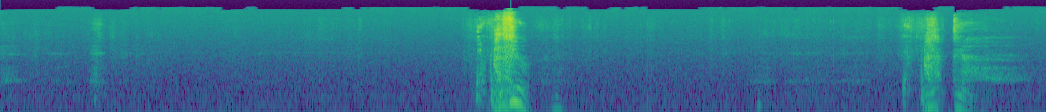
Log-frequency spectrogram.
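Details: Two sharp, explosive sneezes about five seconds apart against low background noise; person says they can't stop sneezing. Sneezing.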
